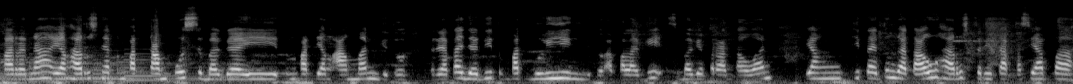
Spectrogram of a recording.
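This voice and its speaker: A woman's high, monotone voice with flat intonation and a Padang accent, over noticeable background noise. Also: moderate pace. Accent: Padang (Minang) accent still present. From West Sumatra, Padang. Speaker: university student interviewee. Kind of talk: documentary interview. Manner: hesitant, many fillers.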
